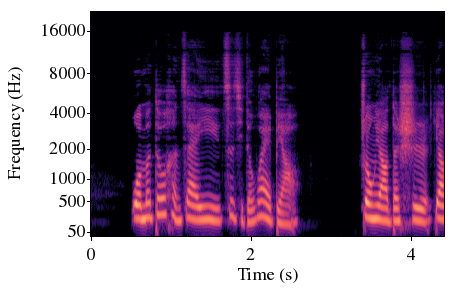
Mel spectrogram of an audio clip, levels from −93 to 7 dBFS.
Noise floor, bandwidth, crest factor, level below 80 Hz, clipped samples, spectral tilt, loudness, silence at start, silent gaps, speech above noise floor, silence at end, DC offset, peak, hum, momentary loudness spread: -75 dBFS; 14.5 kHz; 18 dB; -58 dBFS; under 0.1%; -5.5 dB/octave; -21 LUFS; 0.5 s; 3.03-3.07 s, 3.16-3.24 s; 55 dB; 0 s; under 0.1%; -4 dBFS; none; 10 LU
